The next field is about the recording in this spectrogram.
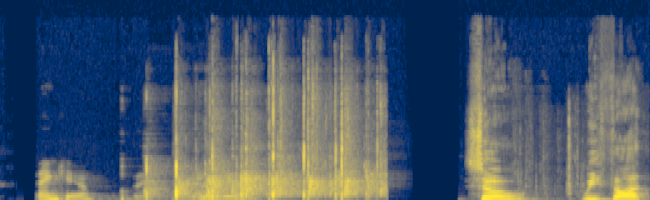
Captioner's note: attendees clapping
